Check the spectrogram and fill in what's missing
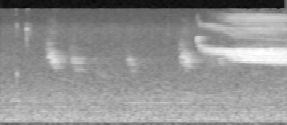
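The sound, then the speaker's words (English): A few faint, high chirps, then a hungry baby bird's begging call from a nest high in a tree rises into a loud, sustained, high-pitched rasping screech lasting about a second, with no talking. “It's probably a hungry baby.”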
